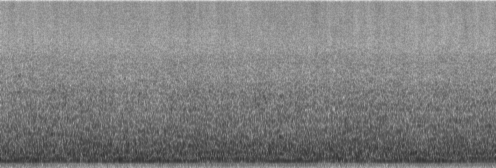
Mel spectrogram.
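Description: Indian Railways passenger coaches rolling past at close range, a loud, steady running noise with a low hum underneath.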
